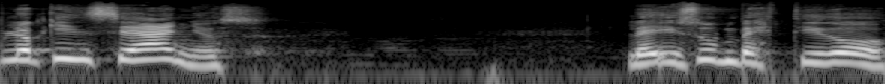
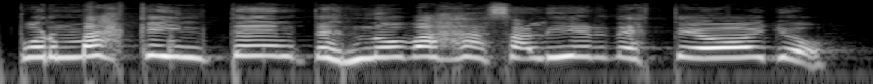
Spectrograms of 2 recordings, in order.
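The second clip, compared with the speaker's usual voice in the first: loud, raised taunt as the devil; accusing devil; 4 semitones higher, 6 dB louder, slower than usual. Acted. The devil tells a fallen believer they are useless, loud accusing taunt. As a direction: hammer each accusation slowly, higher and louder. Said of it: "el diablo dice".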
